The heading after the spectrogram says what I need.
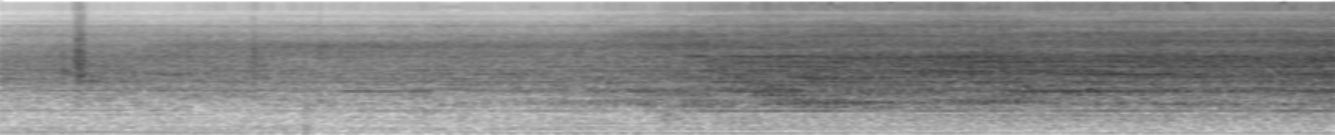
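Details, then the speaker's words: Smooth, even idle and light revving of a Ford Zetec Rocam engine (Fiesta/EcoSport/Ka) after repair of timing chain slap and lifter tapping; runs soft with no chain or lifter noise. "vou dar uma aceleradinha aqui e só pra vocês verem estou trabalhando muito macio muito bonito o funcionamento"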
